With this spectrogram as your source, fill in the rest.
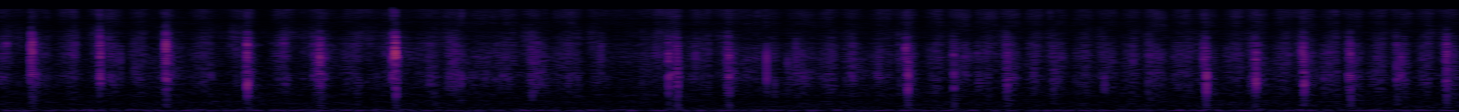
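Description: Fingernails scratch and pinch the pocket edge and stitching of worn black denim cutoff shorts. The result is a quiet, steady run of short, dry, scratchy ticks with bright edges, each dying away almost instantly, over a low, constant rumble.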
